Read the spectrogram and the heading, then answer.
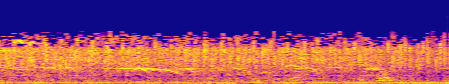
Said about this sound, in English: Very sensational guitarist. Let's give him a tremendous round of applause.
